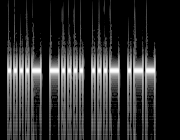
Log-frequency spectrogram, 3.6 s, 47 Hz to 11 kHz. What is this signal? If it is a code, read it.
Morse code, heard as a keyed tone, about 21 wpm, 700 Hz. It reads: 46VW
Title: Four Challenging Letter-Number Combinations 20wpm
